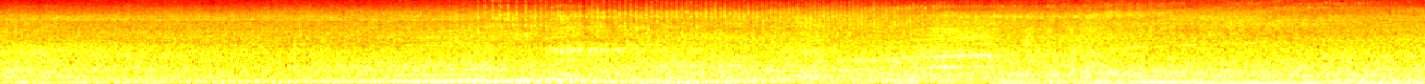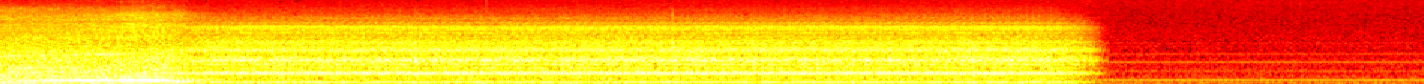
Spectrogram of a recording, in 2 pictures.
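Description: Street traffic: a steady wash of road noise with low engine rumble from passing cars. About ten seconds in, it gives way to a steady hum of several held tones, which cuts off suddenly near the end.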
